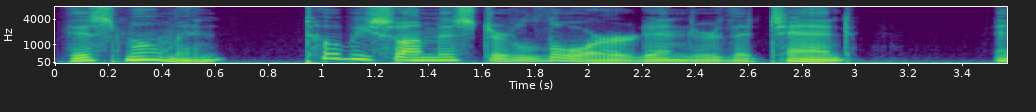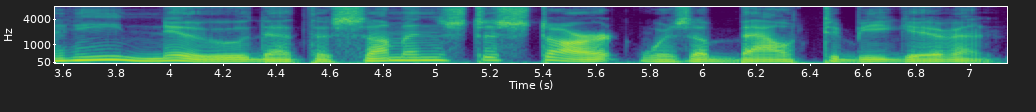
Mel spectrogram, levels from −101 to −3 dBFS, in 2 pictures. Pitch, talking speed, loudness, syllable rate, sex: 120 Hz, 195 wpm, -19 LUFS, 4.6 syllables/s, male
